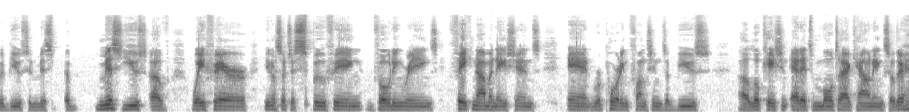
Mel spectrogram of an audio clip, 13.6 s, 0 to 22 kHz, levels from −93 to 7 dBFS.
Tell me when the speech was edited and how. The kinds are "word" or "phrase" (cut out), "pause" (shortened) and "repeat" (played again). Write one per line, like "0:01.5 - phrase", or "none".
none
